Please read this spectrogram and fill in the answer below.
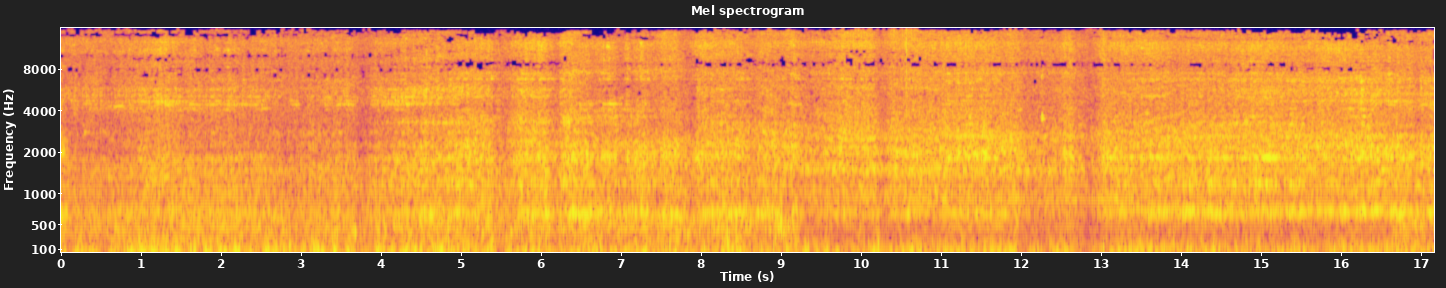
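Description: Diesel engine of a Komatsu PC120 excavator running steadily under load while the grab works, with a few short knocks.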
